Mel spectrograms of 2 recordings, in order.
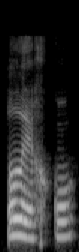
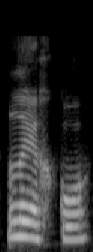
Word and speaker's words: легко: у нас м'який рибці але є у нас в українській мові п'ять слів які вимовляються глухо Отже це у нас легко вогко нігці кігці дзьогцю запам'ятайте що у цих п'ятьох словах і похідних від них відбувається заміна дзвінкового г на глухий х і ось ми в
